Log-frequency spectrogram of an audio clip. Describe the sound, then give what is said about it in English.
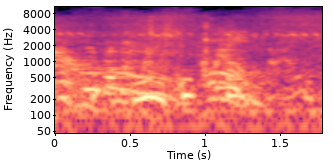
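A few soft, low hooting calls come in short bursts, like someone imitating an owl as a signal in a forest, over a dense, hissy background that sounds like a muffled outdoor scene. “Hear that? What? That owl.”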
